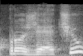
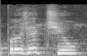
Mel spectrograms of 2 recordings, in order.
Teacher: paroxítona terminada em L, ou projetil, uma oxítona terminada em L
